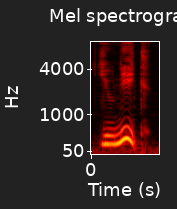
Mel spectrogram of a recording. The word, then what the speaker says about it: unique: on the beginning sound unique we see a you but we hear a consonant sound U so what do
